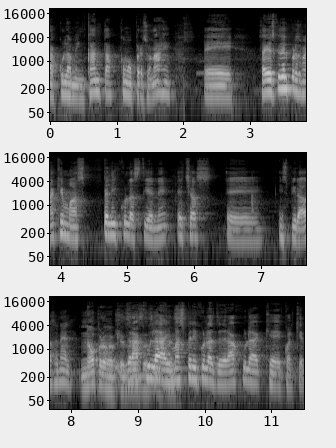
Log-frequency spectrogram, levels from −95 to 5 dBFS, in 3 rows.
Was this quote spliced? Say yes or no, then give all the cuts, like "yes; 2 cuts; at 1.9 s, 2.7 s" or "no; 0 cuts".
yes; 1 cut; at 8.7 s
